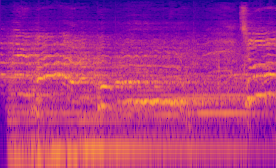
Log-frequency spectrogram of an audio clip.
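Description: A woman singing a pop song with band accompaniment, from a concert recording, in long held notes that slide between pitches.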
